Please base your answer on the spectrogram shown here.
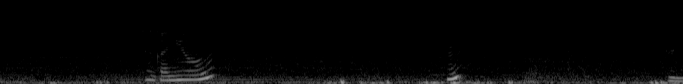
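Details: Sacchan, a male rescue cat living at Kazeno Kobo with an elderly woman, calls indoors wanting to be let out: one drawn-out rising meow, then a short upswept second one a few seconds later, with quiet household talk around it.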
